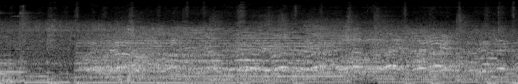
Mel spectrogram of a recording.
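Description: Dense crowd at Chinchpokli railway station during a Ganpati arrival procession, a steady close hubbub of many voices with overlapping chatter and low rumbling background noise throughout.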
